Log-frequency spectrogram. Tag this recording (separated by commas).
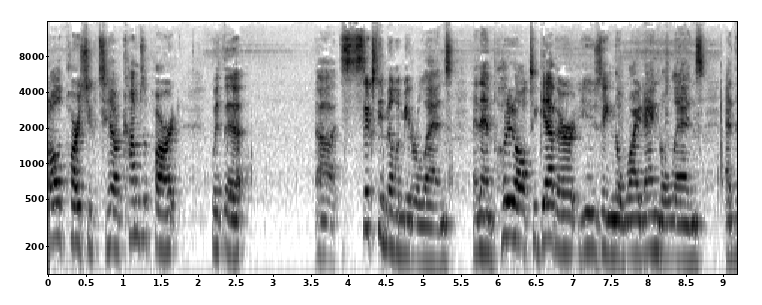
Speech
